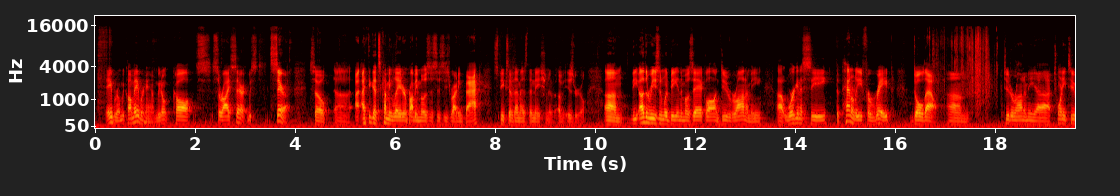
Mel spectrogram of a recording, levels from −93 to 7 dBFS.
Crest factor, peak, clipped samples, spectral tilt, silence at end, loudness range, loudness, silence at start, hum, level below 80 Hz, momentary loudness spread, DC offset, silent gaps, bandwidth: 26 dB; -12 dBFS; under 0.1%; -4.5 dB/octave; 0 s; 4 LU; -38 LUFS; 0.05 s; none; -66 dBFS; 16 LU; under 0.1%; none; 15.5 kHz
